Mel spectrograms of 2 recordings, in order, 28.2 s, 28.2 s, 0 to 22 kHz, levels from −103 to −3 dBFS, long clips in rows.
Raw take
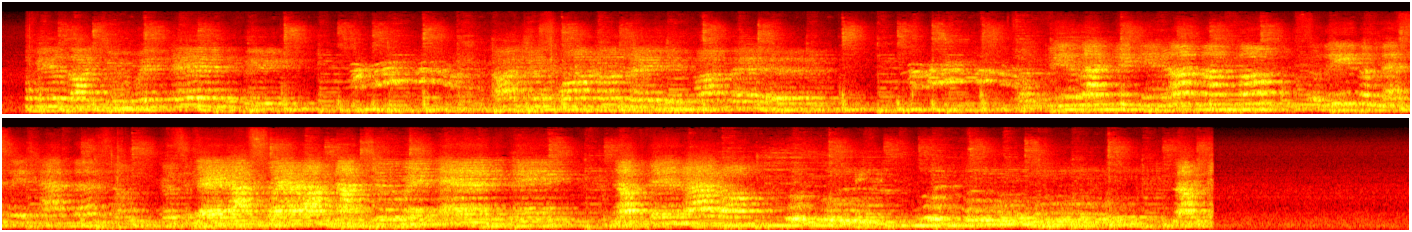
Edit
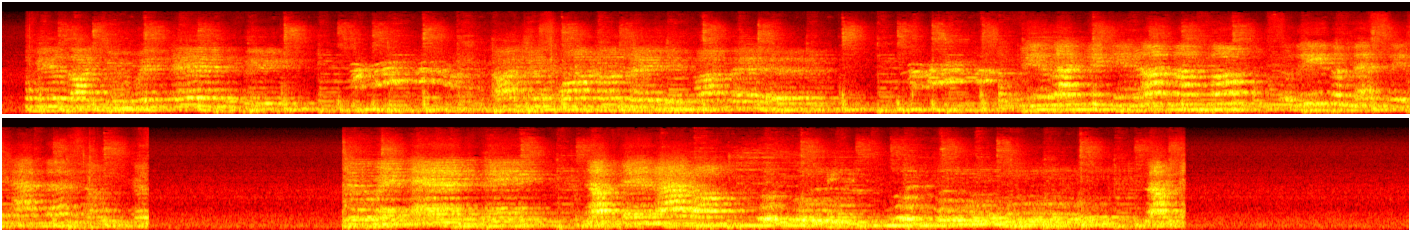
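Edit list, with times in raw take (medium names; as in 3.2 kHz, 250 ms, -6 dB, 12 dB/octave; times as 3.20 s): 9.96–10.24 s: delete
15.82–17.76 s: room tone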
